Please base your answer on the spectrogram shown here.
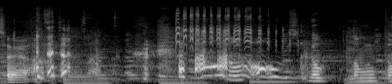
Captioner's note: laughing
